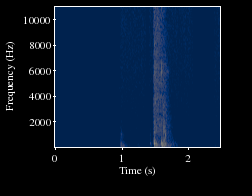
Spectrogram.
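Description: Two short thumps in otherwise dead silence: a faint one about a second in and a louder, sharper one half a second later.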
